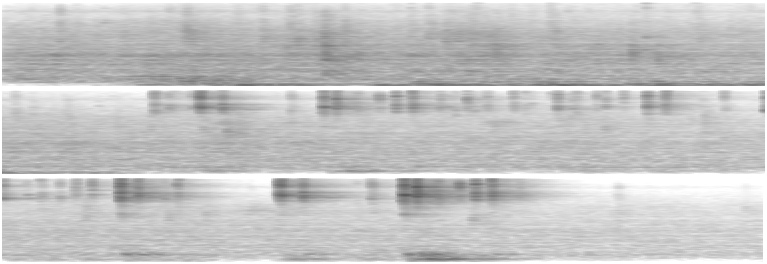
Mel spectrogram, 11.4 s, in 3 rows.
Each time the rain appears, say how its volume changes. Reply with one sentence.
The rain can be heard from 0.0 to 11.4 s, getting quieter.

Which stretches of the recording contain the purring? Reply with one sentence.
The purring can't be heard in this clip.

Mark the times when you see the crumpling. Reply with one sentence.
You can hear the crumpling from 1.4 to 3.4 s.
